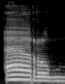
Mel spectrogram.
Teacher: அண்ட் நம்மளுடைய நாக்கு இருக்குல்ல நாக்குடைய லாஸ்ட் பகுதி மேல்மோரசை நோக்கி உயரணும் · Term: வல்லினமா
